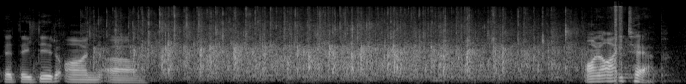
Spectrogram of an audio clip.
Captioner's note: applause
